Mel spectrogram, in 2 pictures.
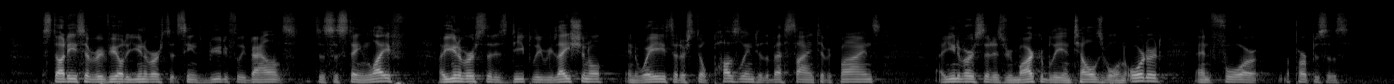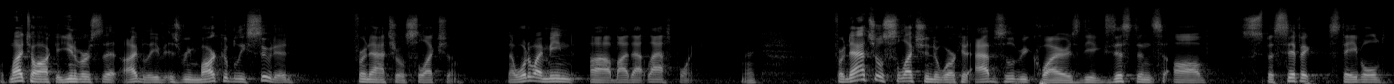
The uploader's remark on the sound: At Franciscan University. During the Science and Faith Conference in December of 2011.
